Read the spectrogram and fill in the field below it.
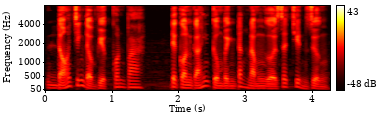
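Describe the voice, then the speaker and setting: A man reading a scripted ghost story aloud in a dramatic, expressive way. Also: low voice, normal speed, faint music behind.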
